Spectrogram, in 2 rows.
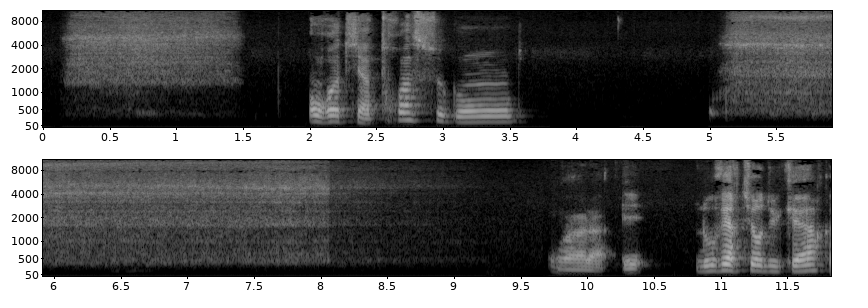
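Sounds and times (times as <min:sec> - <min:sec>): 
deep breath in: 0:00.1 - 0:01.6, 0:05.0 - 0:09.3
speech: 0:02.0 - 0:03.7, 0:09.8 - 0:11.8.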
